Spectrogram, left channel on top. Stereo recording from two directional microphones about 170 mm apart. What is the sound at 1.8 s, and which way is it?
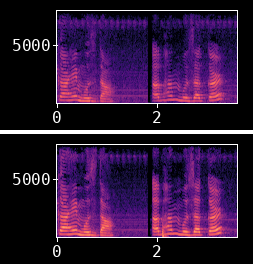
A woman's voice, 45° right (ahead or behind).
